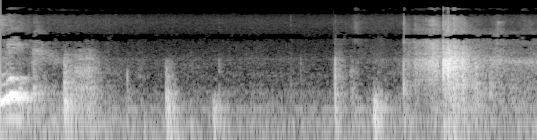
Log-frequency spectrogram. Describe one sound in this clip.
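A young woman reads aloud calmly, close by.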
